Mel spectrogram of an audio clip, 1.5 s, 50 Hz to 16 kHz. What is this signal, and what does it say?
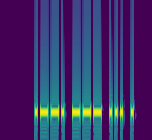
Morse code, heard as a keyed tone, about 42 wpm, 700 Hz. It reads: POSE
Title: Sentences from Top 1000 Words - Review Part 2 - New Word Drill - 45wpm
